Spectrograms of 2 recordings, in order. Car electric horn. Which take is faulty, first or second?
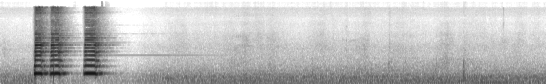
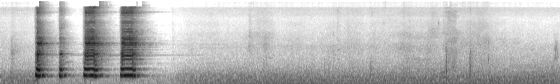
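first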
